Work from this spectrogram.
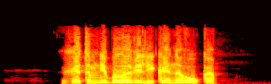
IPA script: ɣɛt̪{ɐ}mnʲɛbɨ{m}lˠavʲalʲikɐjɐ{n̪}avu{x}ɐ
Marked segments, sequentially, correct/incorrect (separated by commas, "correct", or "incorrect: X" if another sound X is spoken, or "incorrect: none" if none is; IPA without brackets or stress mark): correct, incorrect: none, correct, incorrect: k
